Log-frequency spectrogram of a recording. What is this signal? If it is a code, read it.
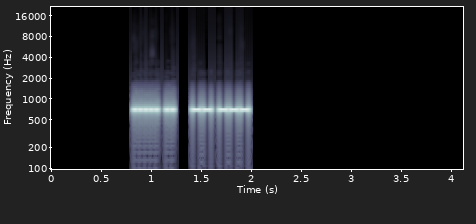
Morse code, heard as a keyed tone, about 44 wpm, 690 Hz. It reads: 5I MO
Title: Winter Field Day Exchanges Encore 45wpm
